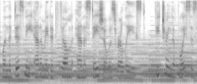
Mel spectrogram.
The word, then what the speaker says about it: Anastasia: Pronunciation, Anastasia, Anastayzh.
